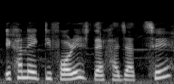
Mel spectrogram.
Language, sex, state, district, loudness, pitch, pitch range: Bengali, female, West Bengal, Cooch Behar, -16 LUFS, 270 Hz, 215-295 Hz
